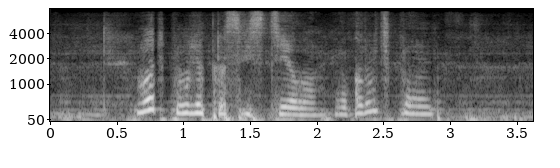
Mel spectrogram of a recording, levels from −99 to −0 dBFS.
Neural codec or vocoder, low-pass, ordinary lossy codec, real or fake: codec, 24 kHz, 1 kbps, SNAC; 7.2 kHz; none; fake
